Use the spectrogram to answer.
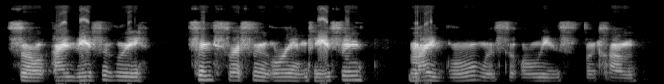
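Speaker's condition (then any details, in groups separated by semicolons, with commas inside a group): Spinal muscular atrophy; wheelchair user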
